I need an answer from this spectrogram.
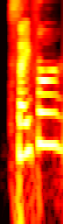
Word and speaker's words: Cifheur: Cypher is one of them. It's spelled Cifheur.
